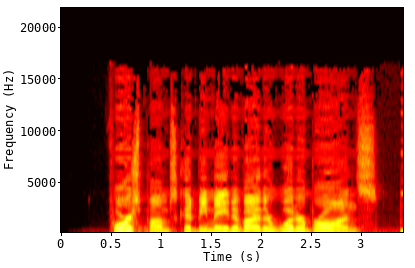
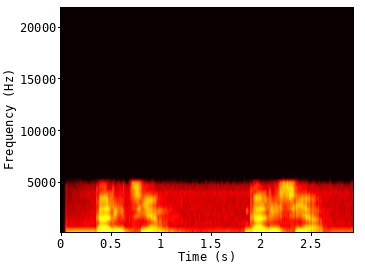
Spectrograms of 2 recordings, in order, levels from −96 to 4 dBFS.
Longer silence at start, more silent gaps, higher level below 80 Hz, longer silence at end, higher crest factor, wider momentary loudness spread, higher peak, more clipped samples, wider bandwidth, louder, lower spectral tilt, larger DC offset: first, 0.5 s vs 0.05 s; neither; second, -58 dBFS vs -44 dBFS; about the same, 0 s vs 0 s; about the same, 18 dB vs 22 dB; second, 9 LU vs 15 LU; about the same, -4 dBFS vs -2 dBFS; neither; first, 16.5 kHz vs 5.2 kHz; about the same, -21 LUFS vs -22 LUFS; second, -4.5 dB/octave vs -11 dB/octave; neither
